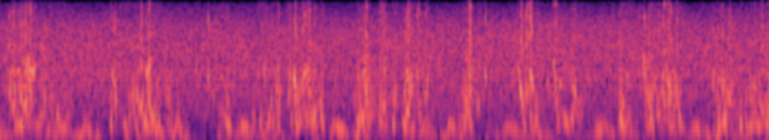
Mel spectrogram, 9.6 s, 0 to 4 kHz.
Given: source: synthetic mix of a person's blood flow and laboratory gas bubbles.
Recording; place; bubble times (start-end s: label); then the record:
Doppler ultrasound of blood flow; precordium
0.08-0.89 s: bubbles
1.34-2.18 s: bubbles
2.42-2.51 s: bubbles
2.56-2.94 s: bubbles
3.14-4.08 s: bubbles
4.40-5.38 s: bubbles
5.71-6.10 s: bubbles
6.44-6.77 s: bubbles
6.82-7.31 s: bubbles
7.71-8.58 s: bubbles
8.88-9.62 s: bubbles
From the record:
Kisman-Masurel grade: 444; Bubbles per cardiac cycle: continuous sound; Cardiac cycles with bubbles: 100%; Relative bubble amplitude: maximal (0.775 to 0.999); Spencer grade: 4 (maximum detectable bubble signal sounding continuously throughout systole and diastole of every cardiac period, and overriding the amplitude of the normal cardiac signals); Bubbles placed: only in the low amplitude regions of the cardiac cycle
